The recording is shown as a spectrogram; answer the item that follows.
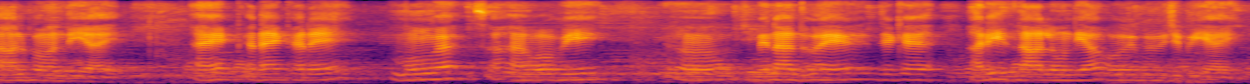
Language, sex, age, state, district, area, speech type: Sindhi, male, 60+, Delhi, South Delhi, urban, spontaneous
